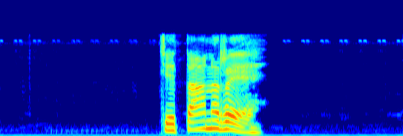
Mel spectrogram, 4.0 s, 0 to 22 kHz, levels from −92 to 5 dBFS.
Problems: none marked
